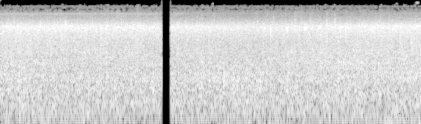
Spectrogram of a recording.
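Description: Heavy hurricane rain pouring down in a steady, dense hiss. The sound cuts out for an instant about two and a half seconds in.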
